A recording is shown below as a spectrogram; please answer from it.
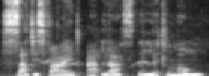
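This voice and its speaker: A woman narrates a children's storybook with a fairly low voice and very lively intonation. She tells it dramatically, with faint noise on the recording. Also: measured pace, low-quality recording. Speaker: storybook reader.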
